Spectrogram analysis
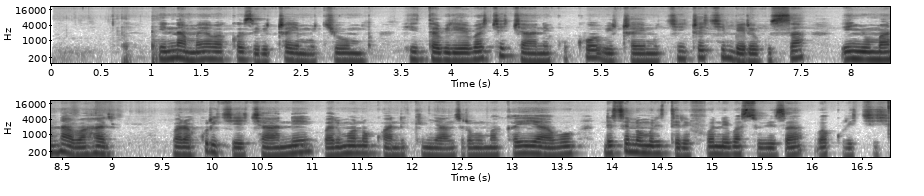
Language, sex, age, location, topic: Kinyarwanda, female, 50+, Kigali, government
